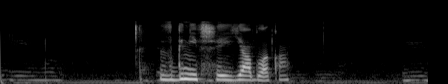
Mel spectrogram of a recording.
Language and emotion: Russian, angry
